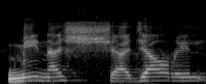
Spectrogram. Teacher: لکم من الشجر، شین پہ سیٹی کی آواز آئے گی، نون کو شین کے ساتھ لانا ہے، شین مشدد ہے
